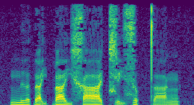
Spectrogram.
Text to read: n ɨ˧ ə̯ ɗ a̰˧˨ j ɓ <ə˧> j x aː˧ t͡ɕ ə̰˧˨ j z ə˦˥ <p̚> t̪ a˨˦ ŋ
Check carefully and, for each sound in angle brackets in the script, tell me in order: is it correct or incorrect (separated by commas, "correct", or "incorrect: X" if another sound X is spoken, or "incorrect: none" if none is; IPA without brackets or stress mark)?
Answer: incorrect: a˧, correct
